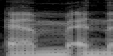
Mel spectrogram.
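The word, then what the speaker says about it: MØ: I've been told it's a capital M and then O with the slash through it. I've been told it's pronounced Ma.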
